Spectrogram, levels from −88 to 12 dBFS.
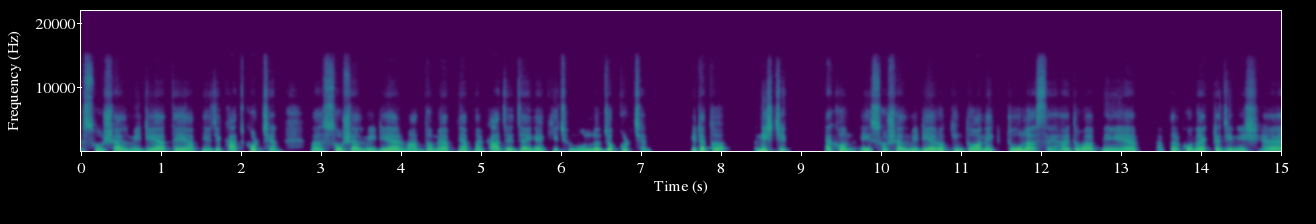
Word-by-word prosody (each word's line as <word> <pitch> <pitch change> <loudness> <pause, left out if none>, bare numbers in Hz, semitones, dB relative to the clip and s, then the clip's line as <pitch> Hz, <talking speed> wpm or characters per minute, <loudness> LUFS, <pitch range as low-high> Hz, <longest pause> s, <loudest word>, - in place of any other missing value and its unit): Social 135 +5 0
মিডিয়াতে 135 +2 +1 0.2
আপনি 130 +3 -8
যে 145 - 0
কাজ 125 0 +2
করছেন, 140 -6 +1 0.4
বা 115 - -1 0.2
সোশ্যাল 125 +3 +3
মিডিয়ার 135 +3 +3
মাধ্যমে 125 +6 -1
আপনি 140 +1 -8
আপনার 150 +3 -4
কাজের 115 +2 +2
জায়গায় 145 +5 +3
কিছু 135 +2 -4
মূল্য 135 +3 +1 0.2
যোগ 140 -5 +5
করছেন। 105 - -3 0.6
এটা 165 +4 +5
তো 215 - +4 0.6
নিশ্চিত। 110 -6 0 0.5
এখন 140 +4 +1 0.2
এই 125 - +3
সোশ্যাল 150 +4 -1
মিডিয়ারও 155 +3 +4
কিন্তু 175 0 -3
অনেক 160 +1 -1 0.2
টুল 170 -1 +5
আছে। 100 -1 -7
হয়তোবা 115 +2 +2
আপনি 125 +1 -5 0.3
আপ 110 - -4 0.3
আপনার 125 0 -2
কোনো 125 0 +2
একটা 125 +1 -1
জিনিস 120 0 -1 0.3
আ - - +1
130 Hz, 150 wpm, -26 LUFS, 120-145 Hz, 0.6 s, যোগ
